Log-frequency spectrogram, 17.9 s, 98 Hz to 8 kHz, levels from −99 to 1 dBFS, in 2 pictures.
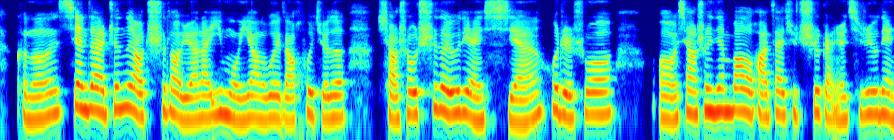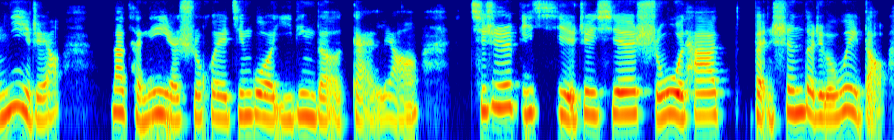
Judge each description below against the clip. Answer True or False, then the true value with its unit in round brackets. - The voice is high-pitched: True (215 Hz)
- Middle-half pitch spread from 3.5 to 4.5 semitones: False (2.8 semitones)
